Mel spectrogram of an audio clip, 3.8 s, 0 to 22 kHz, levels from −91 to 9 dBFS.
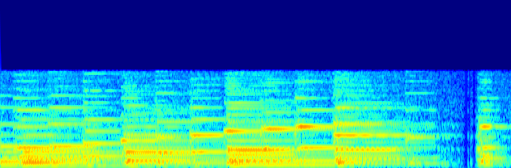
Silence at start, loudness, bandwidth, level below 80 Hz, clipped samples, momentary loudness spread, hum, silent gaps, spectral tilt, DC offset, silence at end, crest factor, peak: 0 s; -21 LUFS; 4 kHz; -38 dBFS; under 0.1%; 11 LU; none; none; -12 dB/octave; under 0.1%; 0 s; 14 dB; -6 dBFS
